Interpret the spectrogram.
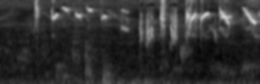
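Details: Oriental white-eye singing a varied, rapid sequence of high whistles and chirps, starting with separate thin notes and building into a denser twitter, with faint low taps.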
